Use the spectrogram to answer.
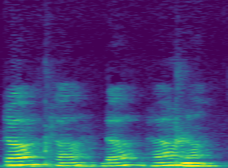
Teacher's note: उच्चारण स्थान के आधार पर 5 प्रकार की ध्वनियां हैं, जिनमें से मूर्धन्य ध्वनि होती है ट वर्ग की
